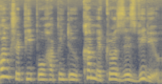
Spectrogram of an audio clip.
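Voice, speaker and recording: A dark, mellow tone carries this somewhat breathy voice. The delivery keeps a moderate pace. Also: woman. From Liberia. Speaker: vlogger. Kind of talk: personal appeal monologue. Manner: halting.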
